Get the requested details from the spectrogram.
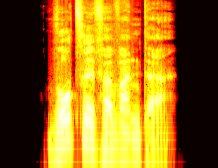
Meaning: inflection of wurzelverwandt: 1. strong/mixed nominative masculine singular 2. strong genitive/dative feminine singular 3. strong genitive plural
- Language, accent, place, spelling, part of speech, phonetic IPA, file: German, Germany, Berlin, wurzelverwandter, adjective, [ˈvʊʁt͡sl̩fɛɐ̯ˌvantɐ], De-wurzelverwandter.ogg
